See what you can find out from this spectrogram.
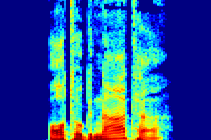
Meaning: inflection of orthognath: 1. strong/mixed nominative masculine singular 2. strong genitive/dative feminine singular 3. strong genitive plural
- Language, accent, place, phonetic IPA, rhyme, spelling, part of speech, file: German, Germany, Berlin, [ɔʁtoˈɡnaːtɐ], -aːtɐ, orthognather, adjective, De-orthognather.ogg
